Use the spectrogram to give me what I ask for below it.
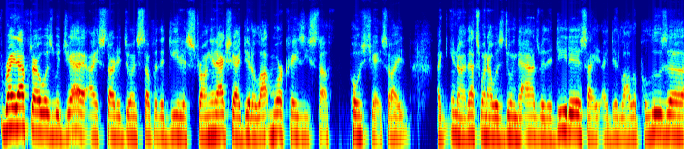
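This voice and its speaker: Speaking with a New York accent at a fairly quick pace, a man uses a high pitch and fairly even intonation on a very clean recording with a silent background. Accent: New York American. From New York City, US. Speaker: DJ. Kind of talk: casual interview chat.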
